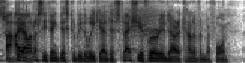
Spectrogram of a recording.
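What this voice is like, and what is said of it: Strong Irish Monaghan accent. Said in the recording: “I'm a Monaghan man. ... The accent comes right through the microphone there.”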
